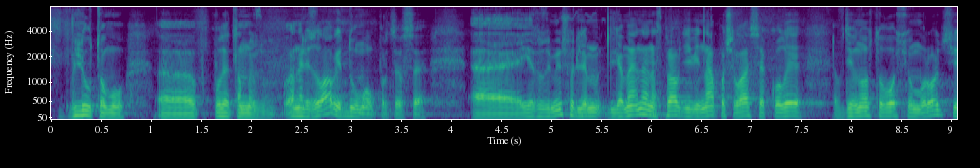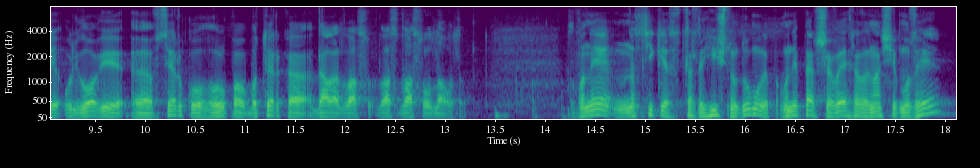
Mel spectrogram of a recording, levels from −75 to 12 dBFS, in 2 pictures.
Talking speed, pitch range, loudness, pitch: 135 wpm, 95-120 Hz, -17 LUFS, 105 Hz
